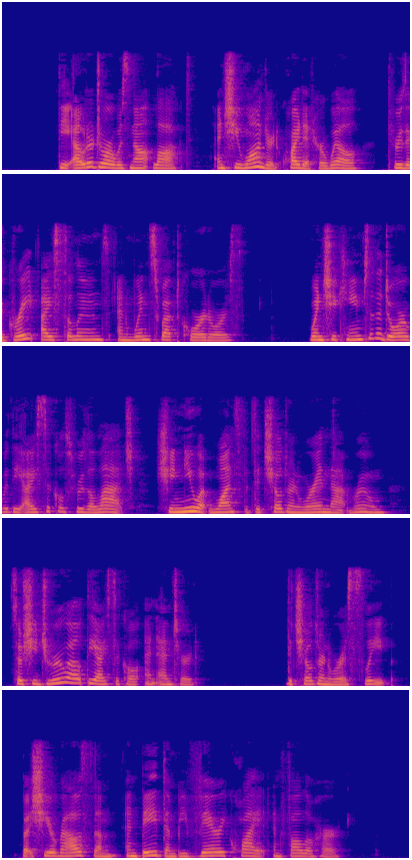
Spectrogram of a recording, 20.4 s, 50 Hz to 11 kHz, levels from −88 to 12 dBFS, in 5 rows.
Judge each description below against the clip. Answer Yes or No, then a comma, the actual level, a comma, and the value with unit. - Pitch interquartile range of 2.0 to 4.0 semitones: Yes, average, 2.7 semitones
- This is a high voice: Yes, high, 215 Hz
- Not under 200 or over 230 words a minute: Yes, fast, 205 wpm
